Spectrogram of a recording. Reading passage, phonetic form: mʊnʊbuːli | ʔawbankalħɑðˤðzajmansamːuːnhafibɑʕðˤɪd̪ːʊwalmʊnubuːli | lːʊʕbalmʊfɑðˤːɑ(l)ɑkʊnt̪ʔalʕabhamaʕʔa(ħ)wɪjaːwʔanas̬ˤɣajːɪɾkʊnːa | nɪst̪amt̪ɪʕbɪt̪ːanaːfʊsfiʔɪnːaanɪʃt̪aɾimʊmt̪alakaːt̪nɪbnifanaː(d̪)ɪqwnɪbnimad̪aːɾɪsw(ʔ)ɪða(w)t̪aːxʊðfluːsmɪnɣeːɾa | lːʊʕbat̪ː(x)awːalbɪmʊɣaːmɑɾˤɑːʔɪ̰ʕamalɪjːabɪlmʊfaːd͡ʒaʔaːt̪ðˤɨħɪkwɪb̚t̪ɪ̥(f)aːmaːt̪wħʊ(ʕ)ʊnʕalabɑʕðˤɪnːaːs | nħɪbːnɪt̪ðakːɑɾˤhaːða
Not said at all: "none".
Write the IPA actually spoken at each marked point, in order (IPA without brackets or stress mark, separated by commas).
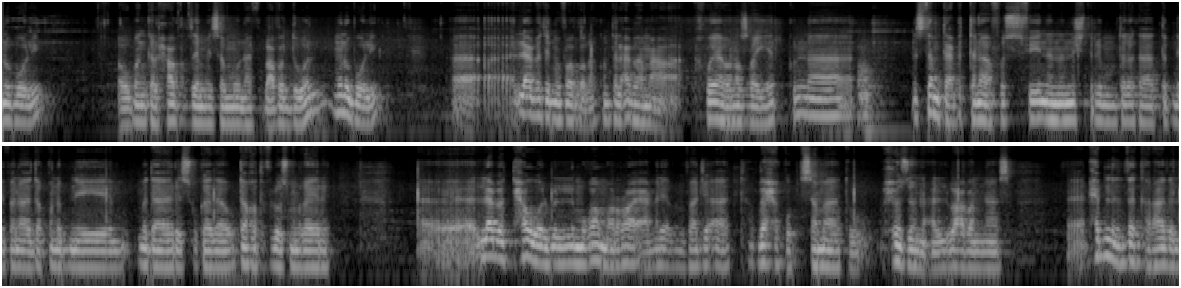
l, x, d̪, k, w, ħ, s, z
